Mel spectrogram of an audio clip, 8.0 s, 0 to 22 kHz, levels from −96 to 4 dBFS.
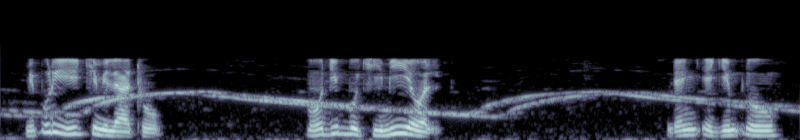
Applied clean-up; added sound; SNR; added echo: classical method Wiener filter.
